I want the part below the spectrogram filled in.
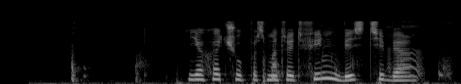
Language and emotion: Russian, neutral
